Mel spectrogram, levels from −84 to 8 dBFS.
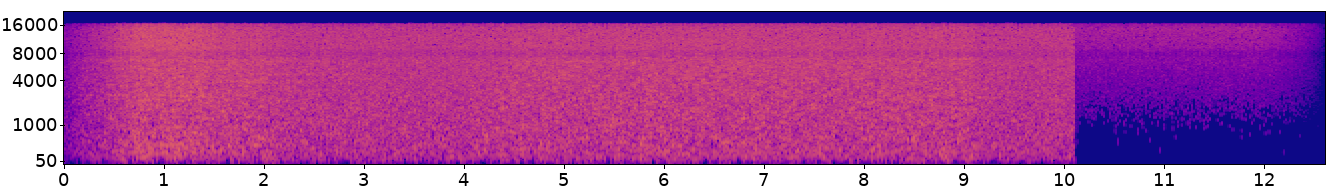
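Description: From the start, a noise suppressor applied to everyday sounds treats steady ambience and decaying tails as noise, pulling them down by a swing of around 5 dB. Onsets pass while sustained parts sink, so the sound pumps and thins. On a spectrogram, tails end abruptly and the background flickers.

At 10.10 s the level drops by about 11 dB through to the end at 12.62 s, leaving a weaker residue. The likely cause is one channel inverted, cancelling the shared centre content when summed to mono. The waveform shrinks sharply.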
